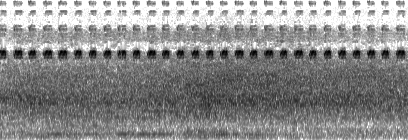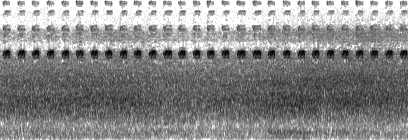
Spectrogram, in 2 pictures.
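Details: A cricket's night courtship chirping, a long regular train of tiny high pulses, near four per second, carried over a dense, even hiss throughout.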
